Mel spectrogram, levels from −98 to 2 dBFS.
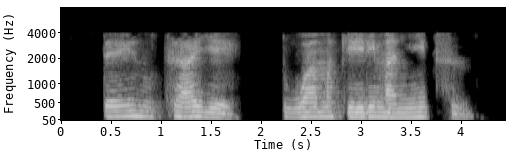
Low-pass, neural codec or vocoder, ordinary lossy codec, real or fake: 7.2 kHz; none; AAC, 16 kbps; real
